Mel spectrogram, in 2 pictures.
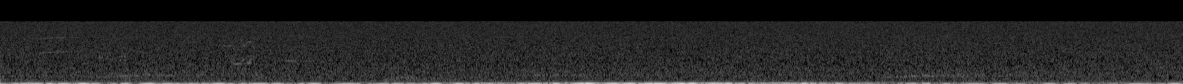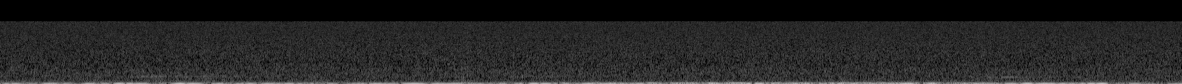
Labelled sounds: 0.4	0.7	killer whale, northern resident, G clan, GG subclan, 1.6 to 3.5 kHz

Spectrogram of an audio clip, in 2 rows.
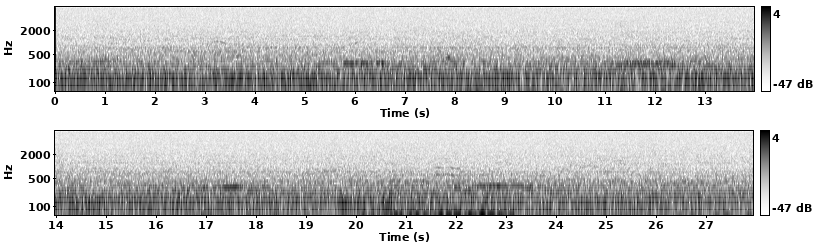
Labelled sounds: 24.5	24.7	humpback whale, 0.93 to 1.2 kHz

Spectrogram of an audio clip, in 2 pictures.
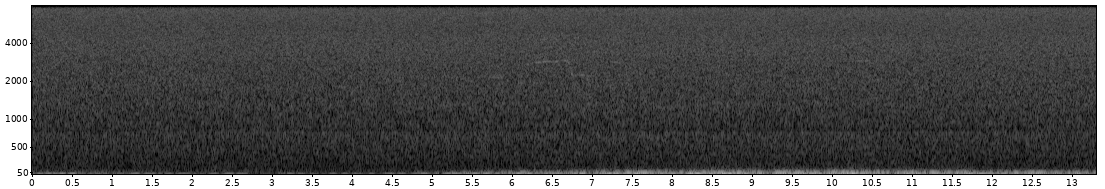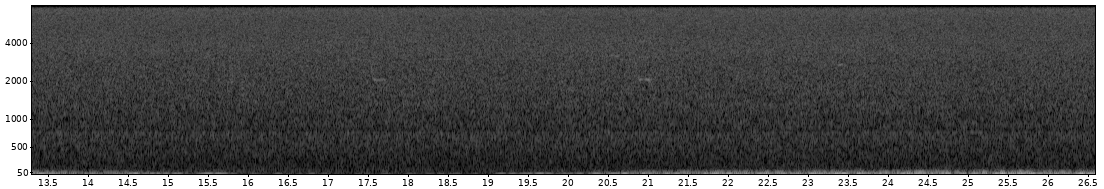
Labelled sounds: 6.3	6.6	killer whale, northern resident, G clan, GG subclan, call N23ii, 2.8 to 2.9 kHz

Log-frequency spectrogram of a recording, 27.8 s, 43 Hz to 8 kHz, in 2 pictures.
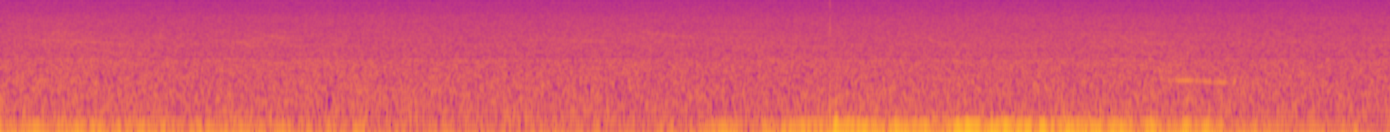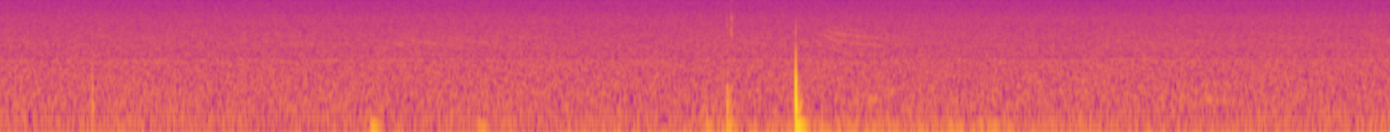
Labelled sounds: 22.4	22.7	killer whale, Bigg's (transient), 1.2 to 1.5 kHz
23.1	23.7	killer whale, Bigg's (transient), 1.7 to 2.4 kHz

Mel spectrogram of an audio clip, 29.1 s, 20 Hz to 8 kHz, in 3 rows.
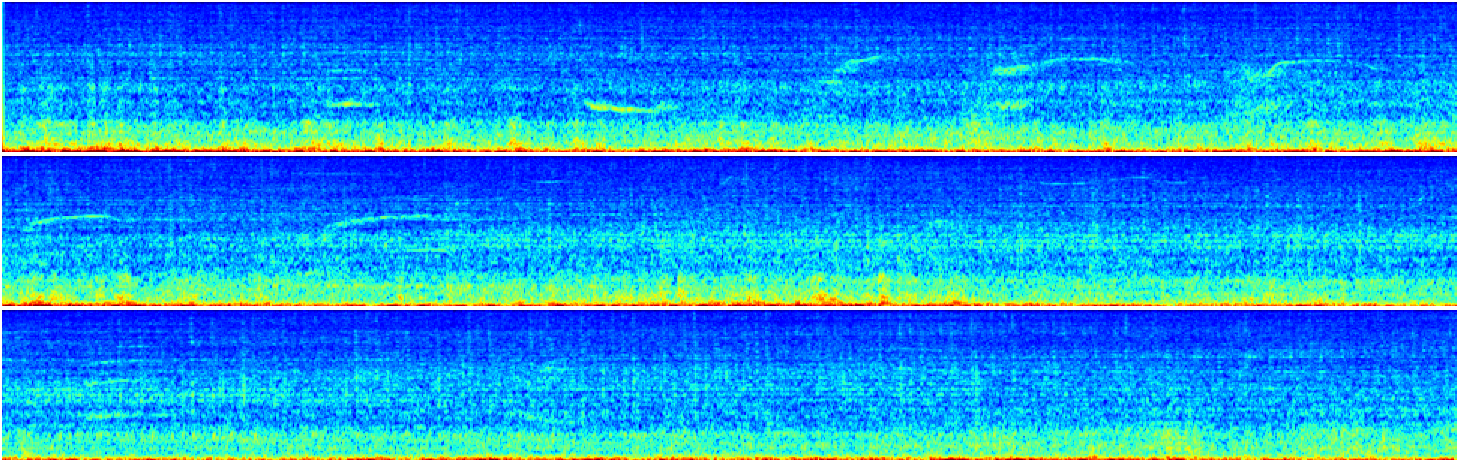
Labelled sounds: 5.4	5.9	killer whale, 0.75 to 3.5 kHz
11.7	12.8	killer whale, 0.70 to 3.5 kHz
16.6	17.6	killer whale, 3.6 to 5.7 kHz
19.9	20.4	killer whale, 0.86 to 3.8 kHz

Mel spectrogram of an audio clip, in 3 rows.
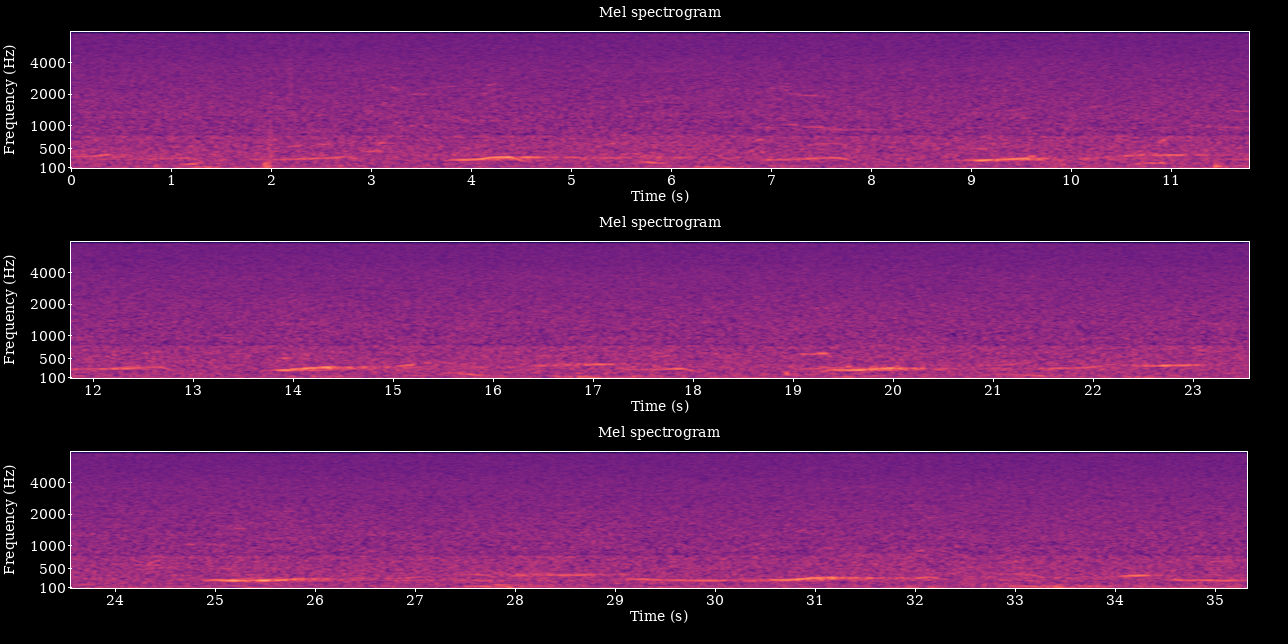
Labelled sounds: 7.2	7.5	humpback whale, 1.9 to 2.0 kHz

